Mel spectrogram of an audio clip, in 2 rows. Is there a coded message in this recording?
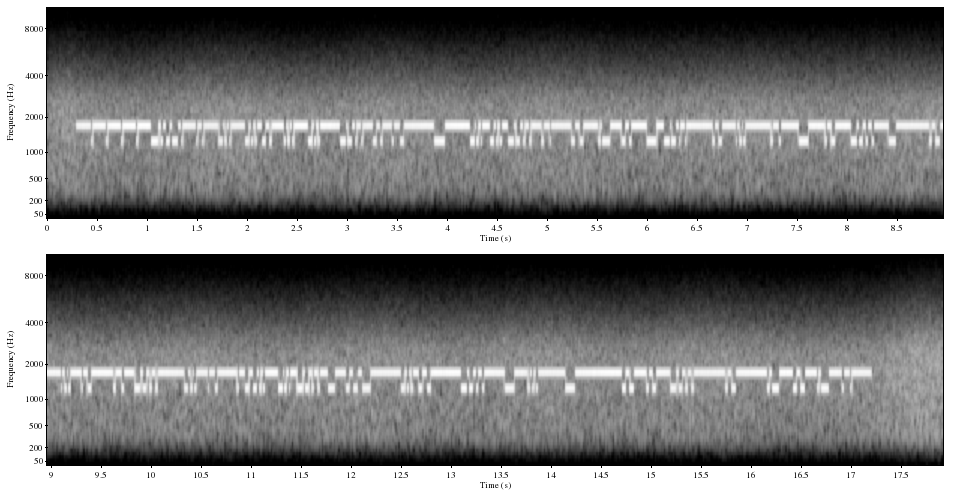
Yes: RTTY (50 baud, 450 Hz shift) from 0.3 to 17.2 s, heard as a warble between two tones, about 1500 Hz centre, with radio static. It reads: 44064 07544 18305 26152 92621 41744 98948 56582 23831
